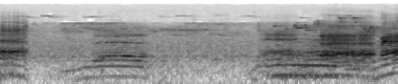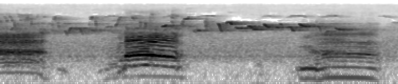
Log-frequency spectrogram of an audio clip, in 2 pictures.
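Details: Mouflon wild sheep in a forest and mountain scene: several wavering, nasal bleats, some overlapping, including a loud trembling one near the middle, with scattered high chirps and twitters behind them.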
